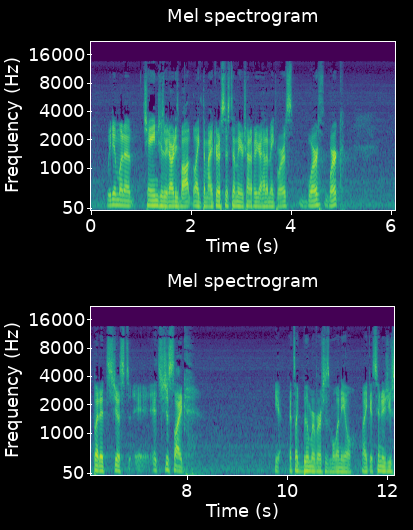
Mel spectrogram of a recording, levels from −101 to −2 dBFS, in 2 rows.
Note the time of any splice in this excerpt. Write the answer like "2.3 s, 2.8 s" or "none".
3.7 s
